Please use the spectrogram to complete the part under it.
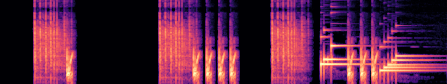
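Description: Game pieces hop along with quick knocking clicks.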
